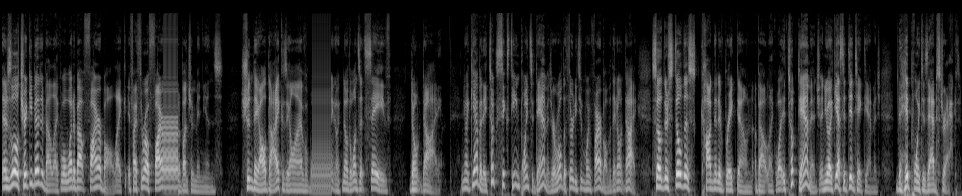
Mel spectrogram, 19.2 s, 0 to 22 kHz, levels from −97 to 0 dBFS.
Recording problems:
audio freezing; at 3.5 s and at 6 s

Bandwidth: 16.5 kHz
